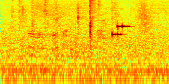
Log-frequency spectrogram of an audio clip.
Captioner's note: computer beeping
